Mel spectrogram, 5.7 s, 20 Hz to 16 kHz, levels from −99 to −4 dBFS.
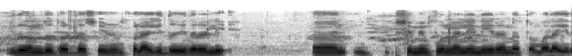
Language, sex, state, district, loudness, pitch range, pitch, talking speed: Kannada, male, Karnataka, Bidar, -14 LUFS, 115-130 Hz, 125 Hz, 125 wpm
